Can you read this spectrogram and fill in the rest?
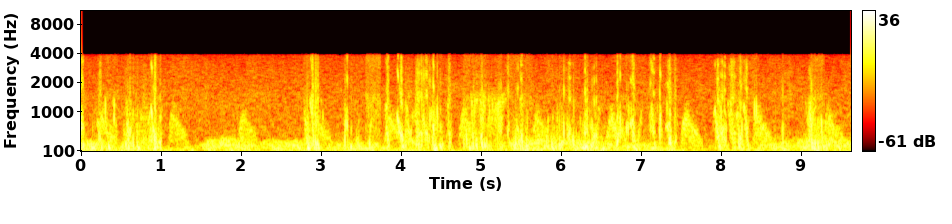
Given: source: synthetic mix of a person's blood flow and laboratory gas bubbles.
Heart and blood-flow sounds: Doppler ultrasound of blood flow; subclavian vein
0.00-1.04 s: bubbles
2.76-3.06 s: bubbles
3.26-3.52 s: bubbles
3.55-3.74 s: bubbles
3.79-3.89 s: bubbles
3.93-4.65 s: bubbles
4.76-5.63 s: bubbles
5.74-6.56 s: bubbles
6.64-7.07 s: bubbles
7.09-7.46 s: bubbles
7.88-8.47 s: bubbles
8.66-8.68 s: bubbles
8.74-8.81 s: bubbles
9.04-9.29 s: bubbles
From the record:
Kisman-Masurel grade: 332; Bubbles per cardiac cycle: rolling drumbeat, 9 or more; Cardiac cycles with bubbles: 50 to 99%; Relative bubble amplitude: moderate (0.250 to 0.450); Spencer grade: 3 (all of the cardiac periods contain showers or single bubble signals, but not dominating or overriding the cardiac motion signals); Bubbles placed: anywhere in the cardiac cycle

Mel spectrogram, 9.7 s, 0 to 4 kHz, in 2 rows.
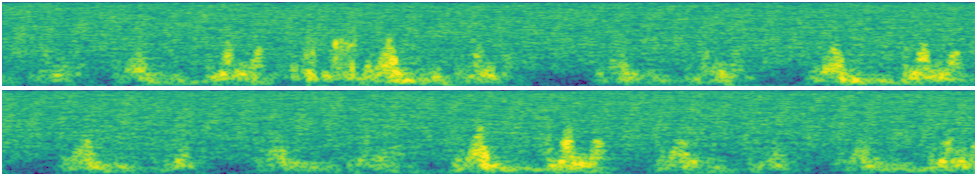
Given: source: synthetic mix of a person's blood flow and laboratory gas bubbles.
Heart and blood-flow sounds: Doppler ultrasound of blood flow; precordium
1.43-1.86 s: bubbles
From the record:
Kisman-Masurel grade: 213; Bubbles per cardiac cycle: several, 3 to 8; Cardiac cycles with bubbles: 1 to 10%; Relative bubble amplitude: loud (0.450 to 0.775); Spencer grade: 1 (occasional bubble signal discernible with the cardiac motion signal, with majority of cardiac periods free of bubbles); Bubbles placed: only in the low amplitude regions of the cardiac cycle

